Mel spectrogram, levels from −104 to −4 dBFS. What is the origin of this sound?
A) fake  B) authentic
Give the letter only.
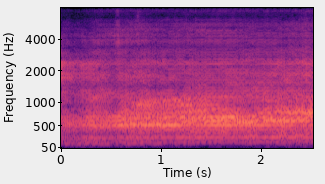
A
